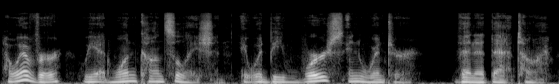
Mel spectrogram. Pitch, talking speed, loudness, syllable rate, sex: 110 Hz, 150 wpm, -19 LUFS, 4.7 syllables/s, male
